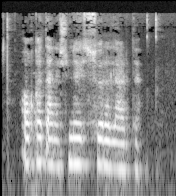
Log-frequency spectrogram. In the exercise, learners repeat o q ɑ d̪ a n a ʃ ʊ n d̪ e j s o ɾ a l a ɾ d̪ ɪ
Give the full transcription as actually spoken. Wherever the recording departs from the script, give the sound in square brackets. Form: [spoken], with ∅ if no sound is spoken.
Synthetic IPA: [ɒ] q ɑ [t̪] a n a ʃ ʊ n d̪ [a] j s o ɾ a l a ɾ d̪ ɪ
